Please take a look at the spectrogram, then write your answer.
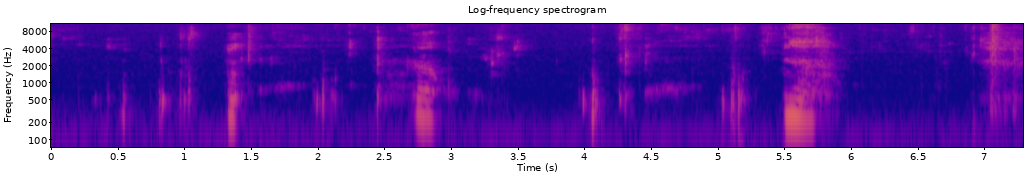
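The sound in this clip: Wet gulping swallows from someone downing a drink in big mouthfuls, an irregular series of short squishy gulps and swallows with quiet pauses between them.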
